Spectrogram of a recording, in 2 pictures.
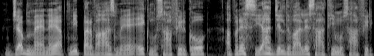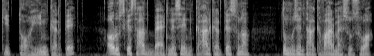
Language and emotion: Urdu, disgusted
